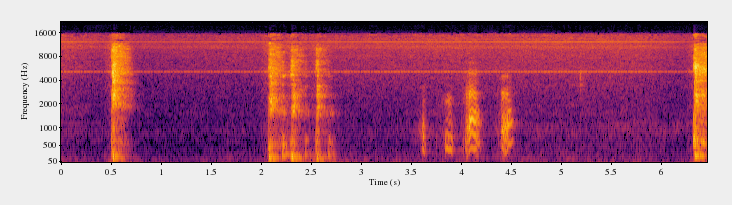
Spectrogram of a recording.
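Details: Resting house cat that answers coughing and sneezing. Several human coughs come first, then four brief, clipped quacking calls in quick succession, and another cough closes the sequence.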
